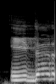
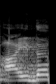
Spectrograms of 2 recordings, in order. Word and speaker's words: either: या जिसको हम लोग आइदर और भी कहते हैं। ठीक है, देखिए ईदर और आइदर और ये एक्चुअली क्या होता है, इंप्रेसिव बनाने के लिए लोग प्रोनाउंसिएशन करते हैं।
